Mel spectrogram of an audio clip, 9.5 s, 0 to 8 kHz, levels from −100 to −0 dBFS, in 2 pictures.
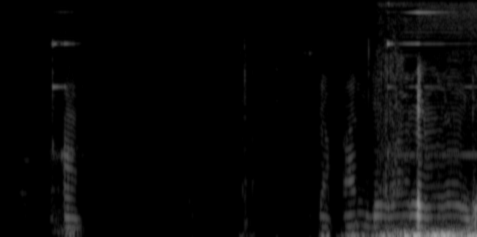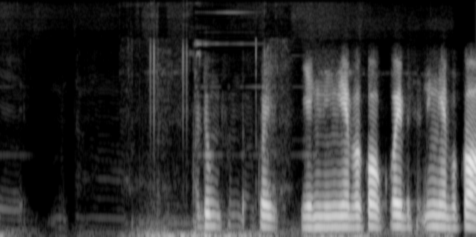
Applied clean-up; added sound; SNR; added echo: neural mask model DeepFilterNet 3.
